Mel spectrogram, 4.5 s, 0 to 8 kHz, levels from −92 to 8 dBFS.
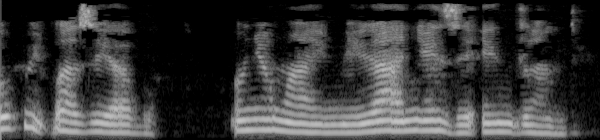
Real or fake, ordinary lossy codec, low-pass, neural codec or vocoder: fake; MP3, 32 kbps; 7.2 kHz; vocoder, 22.05 kHz, 80 mel bands, HiFi-GAN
